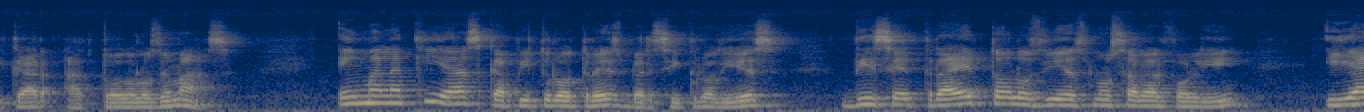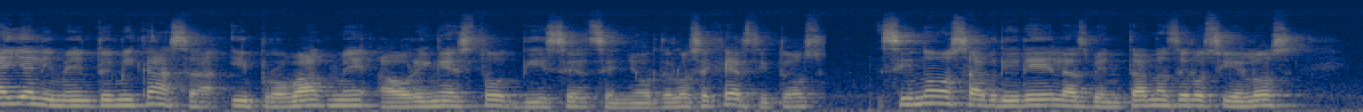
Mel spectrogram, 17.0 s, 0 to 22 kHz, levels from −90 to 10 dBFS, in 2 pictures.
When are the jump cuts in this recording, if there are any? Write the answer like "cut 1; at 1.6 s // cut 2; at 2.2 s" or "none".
none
